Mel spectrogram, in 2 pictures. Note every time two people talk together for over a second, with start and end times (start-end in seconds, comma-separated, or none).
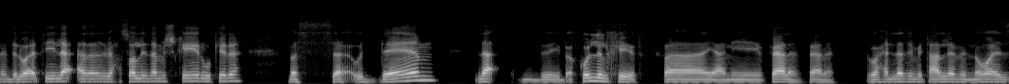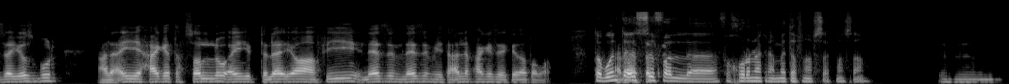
none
